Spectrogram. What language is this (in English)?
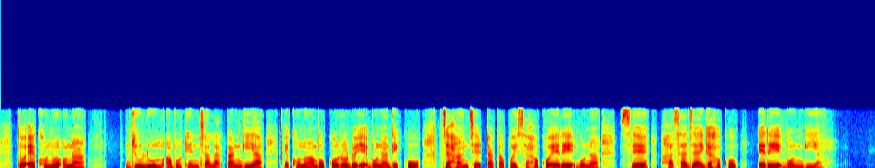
Santali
